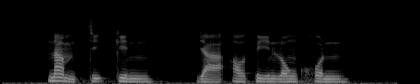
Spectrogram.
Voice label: "น่ำคันกินตีน", ภาษาโคราช; 1. น้ำกัดเท้า

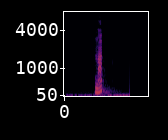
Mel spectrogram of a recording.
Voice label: "หนั๊ก", ภาษาโคราช; อุจจาระ

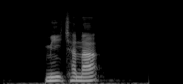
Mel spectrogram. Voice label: "มิช่ะน่ะ", ภาษาโคราช

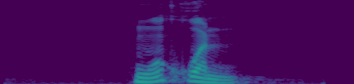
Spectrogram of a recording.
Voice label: "หัว", ภาษาโคราช; ลักษณนามของ สะบ้า สมุด เป็นต้น

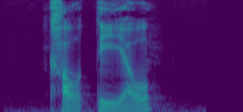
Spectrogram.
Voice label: "เข่าเตี๋ยว", ภาษาโคราช; เข่าเตี๋ยว / 1. ก๋วยเตี๋ยว

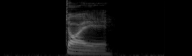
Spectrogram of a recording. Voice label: "จอยฮอย", ภาษาโคราช; ผ่ายผอม โซ

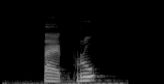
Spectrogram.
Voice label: "แตกพรุ่", ภาษาโคราช

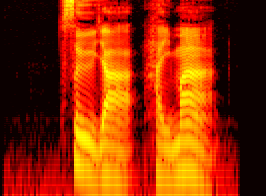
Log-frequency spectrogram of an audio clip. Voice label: "ซื่อหญ่าให่ม่า", ภาษาโคราช; 1. (สำนวน) เล่นม้า เสียพนันม้าแข่ง

